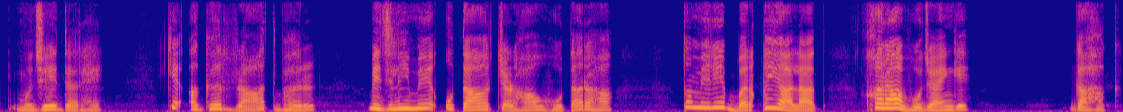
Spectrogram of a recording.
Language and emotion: Urdu, fearful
